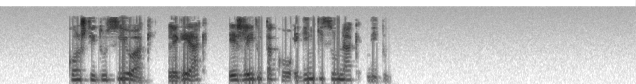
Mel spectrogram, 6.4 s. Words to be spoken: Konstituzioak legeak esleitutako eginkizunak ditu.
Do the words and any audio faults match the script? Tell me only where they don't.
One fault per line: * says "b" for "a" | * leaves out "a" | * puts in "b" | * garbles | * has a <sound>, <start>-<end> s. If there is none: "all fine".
all fine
